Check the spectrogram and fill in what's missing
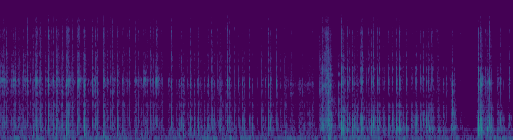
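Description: Fingertips and nails tap the side wall of a hollow Pringles cardboard crisp tube held in the hand. The result is a quiet, continuous stream of rapid, dry, hollow taps and light scratchy clicks that die away almost instantly. A few slightly louder bursts of tapping come near the middle and toward the end.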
